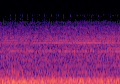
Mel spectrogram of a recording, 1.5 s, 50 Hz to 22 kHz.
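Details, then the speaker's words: Supercharged Acura RSX Type-S at idle, exhaust pipe ripped apart racing a Mk4 Supra, awaiting welding at muffler shop: loud, deep, raw uneven burble like an open exhaust; exhaust leak from broken pipe before the muffler. "Oh no, I just hope they gonna fix this. This just sound ugly. That bitch sound ugly. You say this sound ugly."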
